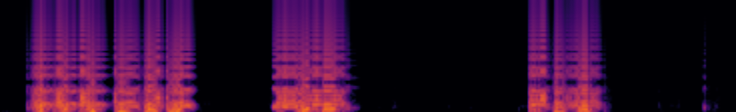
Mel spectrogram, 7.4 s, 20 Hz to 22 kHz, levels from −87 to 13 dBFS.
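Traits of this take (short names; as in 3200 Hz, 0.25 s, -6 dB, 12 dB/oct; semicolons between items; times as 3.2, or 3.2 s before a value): phasing stages 8, 3.9 Hz, lowest notch 530–1100 Hz; aliases and images of a low sample rate 1100 Hz, jitter 0%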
